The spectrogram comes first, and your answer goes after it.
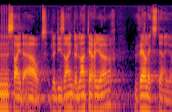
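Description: Amid noticeable background noise and audible room echo, a man speaks at a fairly slow pace in a medium pitch. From Switzerland, Lausanne. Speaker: designer. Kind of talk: conference talk. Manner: hesitant, many fillers.

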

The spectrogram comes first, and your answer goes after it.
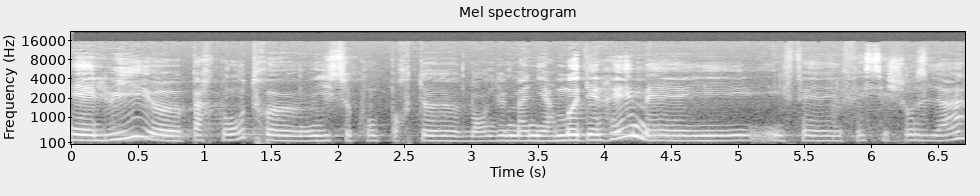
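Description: The pace is very slow, with fairly even intonation. A woman speaks at a medium pitch in a dark, mellow tone. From Switzerland. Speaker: audience member. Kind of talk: audience question. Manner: halting.

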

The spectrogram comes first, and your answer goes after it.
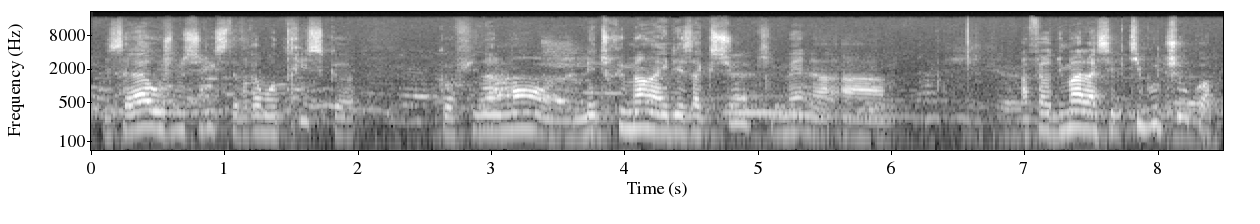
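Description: A man talks at a fairly quick pace, broken by long, frequent pauses. The recording has audible room echo and noticeable background noise. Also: fairly high pitch for a man, ordinary pitch variation. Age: 20s. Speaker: university student. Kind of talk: interview. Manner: halting, many fillers.

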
